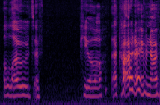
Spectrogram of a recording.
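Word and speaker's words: Pür: And I also got this highlight palette from, I think you pronounce it Pure, because it's got the little dots over the U, not purr as in like a cat.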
